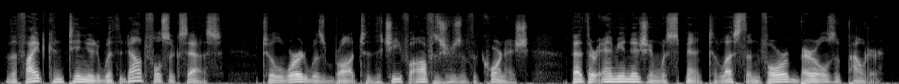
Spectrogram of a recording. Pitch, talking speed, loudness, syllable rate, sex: 100 Hz, 195 wpm, -19 LUFS, 5.1 syllables/s, male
